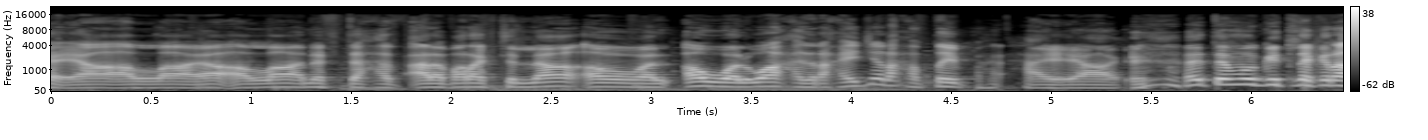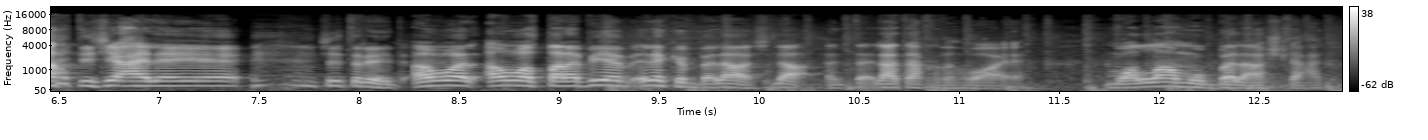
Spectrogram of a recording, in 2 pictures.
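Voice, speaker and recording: A man's voice: medium pitch, fairly bright tone. A young man giving playful, swaggering commentary over a game, talking straight to his viewers. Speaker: gaming YouTuber. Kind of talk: casual gameplay commentary.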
